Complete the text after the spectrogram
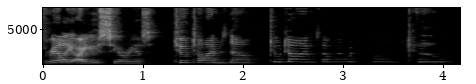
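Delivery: climbing indignation at a second soaking; incredulous outrage. Acted. Obatala to Eshu, oil spilled twice, incredulous and outraged.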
